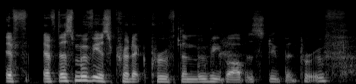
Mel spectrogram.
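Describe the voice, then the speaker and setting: A man's voice: medium pitch, a little fast. A man chatting as a guest, blunt and mocking in his remarks. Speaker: podcast guest. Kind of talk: casual podcast chat.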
